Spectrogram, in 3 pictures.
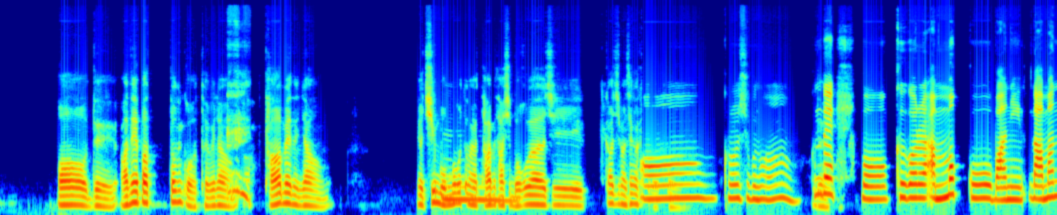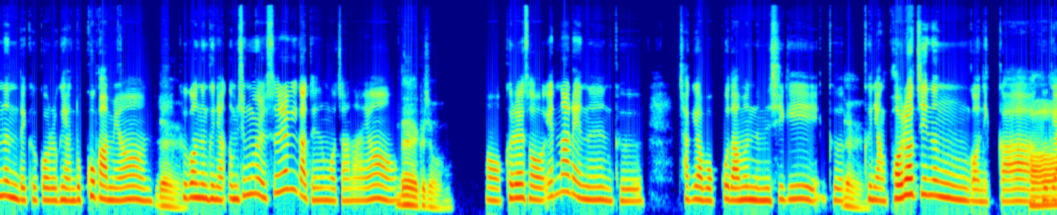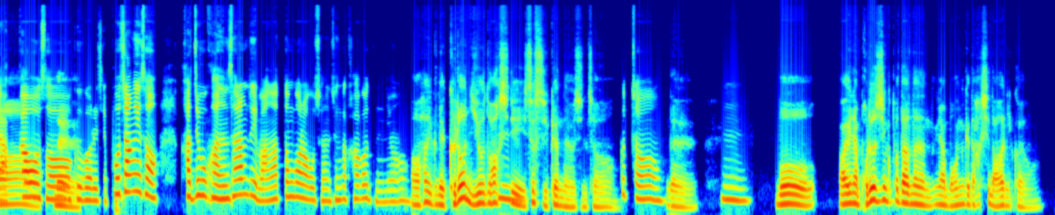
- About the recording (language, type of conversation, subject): Korean, unstructured, 식당에서 남긴 음식을 가져가는 게 왜 논란이 될까?
- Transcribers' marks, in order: throat clearing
